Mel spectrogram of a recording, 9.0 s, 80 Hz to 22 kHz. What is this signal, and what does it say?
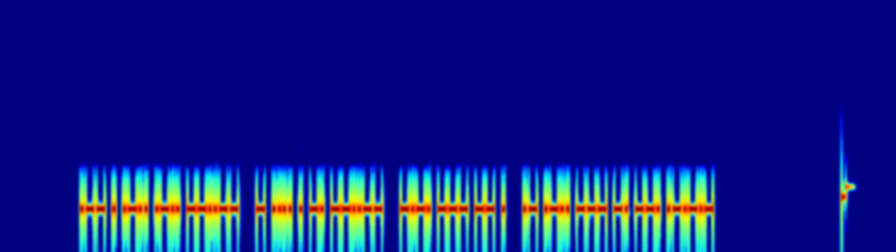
Morse code, heard as a keyed tone, about 44 wpm, 700 Hz. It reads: WELL, THEN, COME ALONG.
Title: Sentences from Top 700 Words 45wpm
